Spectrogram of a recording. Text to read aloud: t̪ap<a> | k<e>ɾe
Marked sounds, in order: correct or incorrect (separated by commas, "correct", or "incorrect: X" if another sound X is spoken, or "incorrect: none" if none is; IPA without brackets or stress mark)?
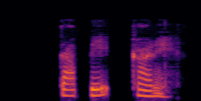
incorrect: e, incorrect: a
